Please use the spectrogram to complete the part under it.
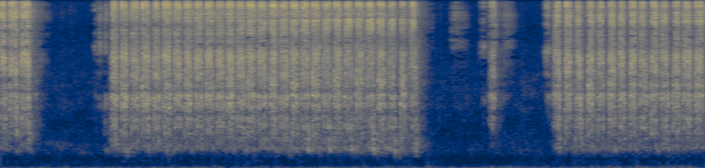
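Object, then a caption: Felt-tip marker on a paper sheet. A red felt-tip marker is scrubbed in short strokes across the lower left wing of a butterfly on a flat white paper coloring sheet lying on a table. It makes a bright, scratchy rubbing in a steady rhythm of nearly four strokes per second, in three long bursts separated by short pauses with a few faint scrapes between them.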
